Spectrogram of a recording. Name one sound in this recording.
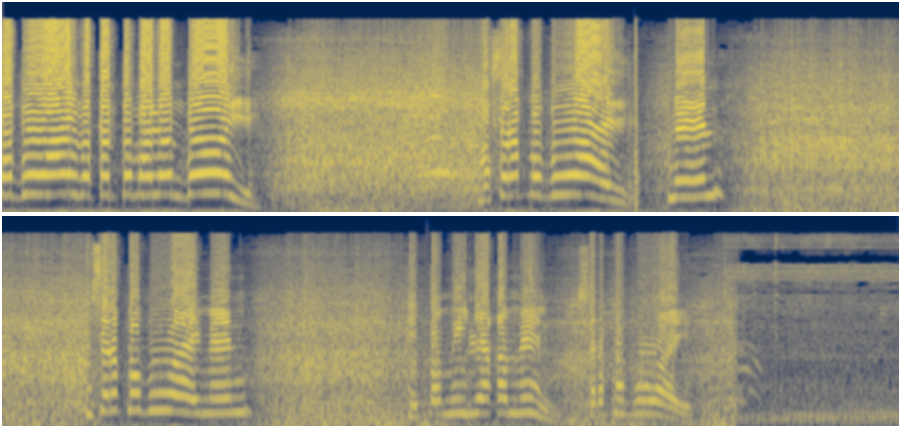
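Wind roars loudly past a moving motorcycle.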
